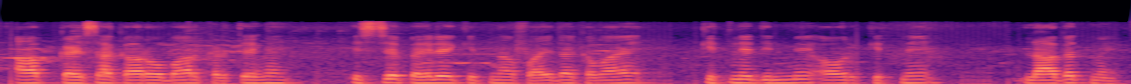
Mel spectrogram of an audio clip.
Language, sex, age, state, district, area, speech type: Urdu, male, 18-30, Bihar, Purnia, rural, spontaneous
